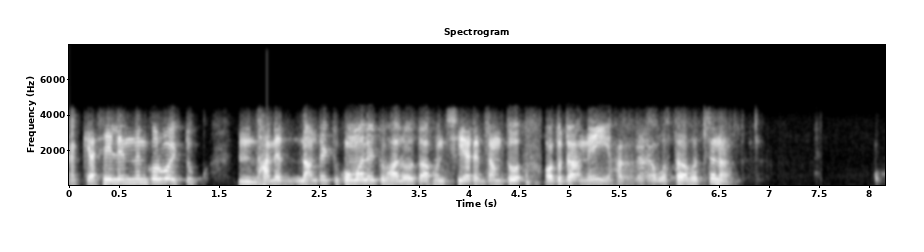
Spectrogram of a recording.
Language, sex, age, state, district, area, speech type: Bengali, male, 18-30, West Bengal, Birbhum, urban, conversation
